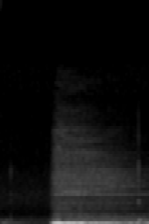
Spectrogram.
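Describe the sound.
A single deep breath let out as a soft, breathy sigh, starting after a short silence with a low rush that trails off gradually.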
